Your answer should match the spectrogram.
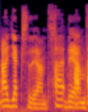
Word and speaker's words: Ajax: Ajax de Ámsterdam.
